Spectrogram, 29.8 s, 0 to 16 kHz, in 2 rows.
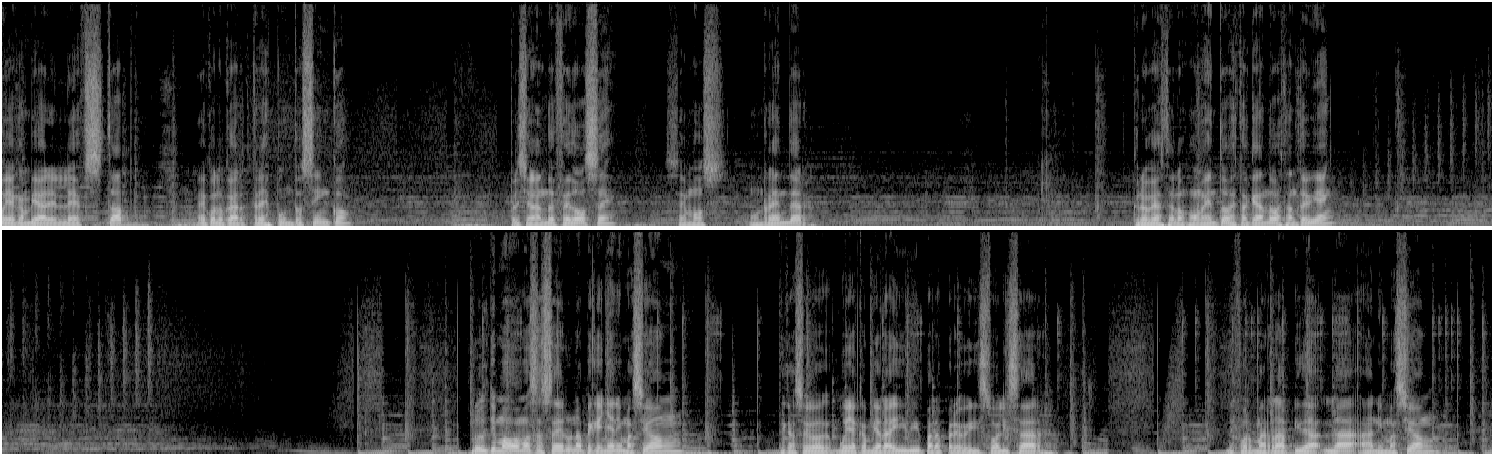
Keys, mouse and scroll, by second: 1.7 click, 19.1 alt+middle click, 20.1 click, 20.7 click, 24.5 click.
